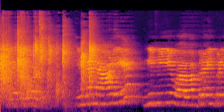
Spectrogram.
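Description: A group clapping in applause, dying away about a second and a half in, followed by children's voices drawing out words.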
